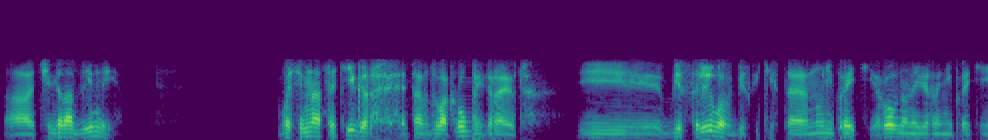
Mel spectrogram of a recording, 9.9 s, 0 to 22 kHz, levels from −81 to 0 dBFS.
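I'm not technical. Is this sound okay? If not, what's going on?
No. Two problems can be heard.

The whole clip has passed through the G.723.1 codec, an old internet-phone codec that squeezes speech very hard. It keeps only a narrow band of sound, roughly from 200 Hz up to 3.5 kHz. The highs are gone. So the speech sounds muffled and a bit hoarse, like a poor phone line. Consonants such as s and t come out blurred. The damage here is heavy.

There are also two moments of VoIP packet loss concealed by the speech codec. Small chunks of the call, about 60 ms each time, never arrived. The decoder filled the gap by guessing from the last sound it had. The first is at 4.67 to 4.84 s, right after "игр это в два". The second is at 6.23 to 6.59 s, just before "без срывов без". At each spot the speech turns buzzy or smeared and fades. It stays weak briefly after the sound returns.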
